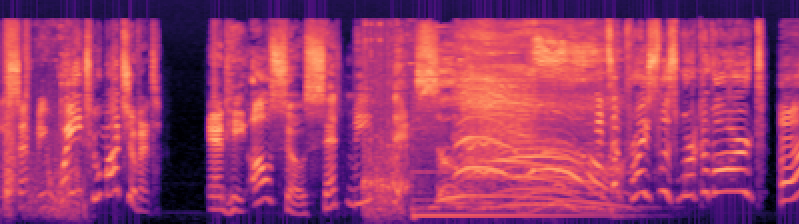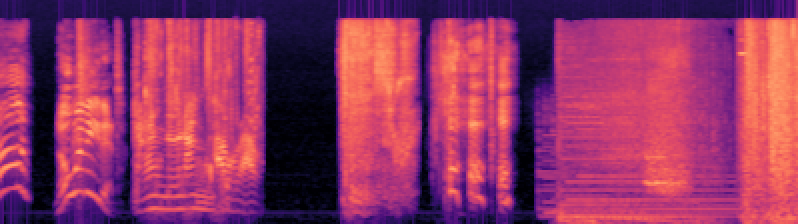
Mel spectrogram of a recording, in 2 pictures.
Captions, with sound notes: But he sent me way too much of it! And he also sent me this. [gasping] Whoa! It's a priceless work of art! Huh? No one eat it. [laughs awkwardly]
